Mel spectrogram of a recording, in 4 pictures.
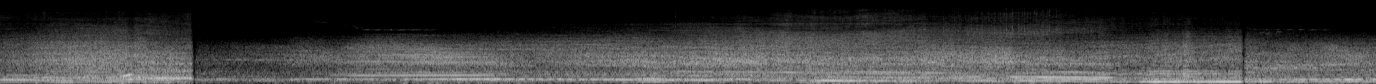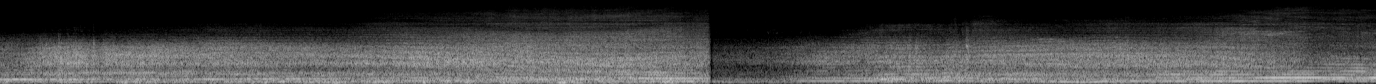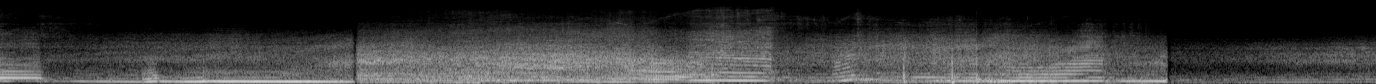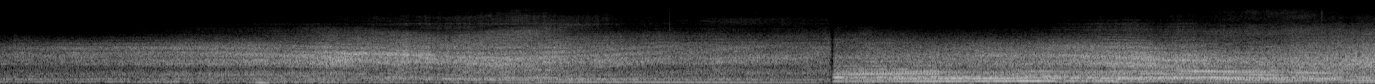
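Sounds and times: race cars passing: 0.0 - 55.0.

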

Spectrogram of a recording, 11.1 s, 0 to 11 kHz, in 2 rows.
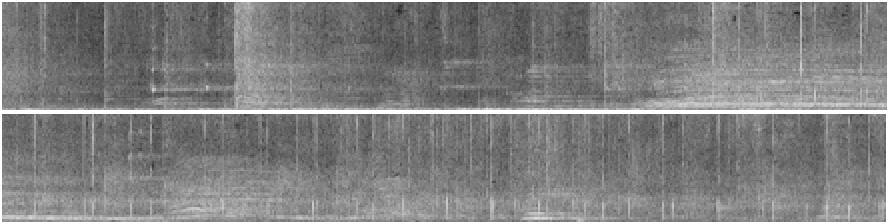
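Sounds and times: shoes squeaking on court: 0.7 - 3.6.

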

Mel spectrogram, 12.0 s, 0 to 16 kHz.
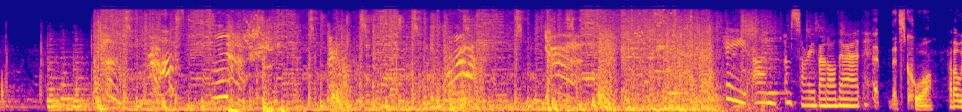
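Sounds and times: action music: 0.6 - 9.9.

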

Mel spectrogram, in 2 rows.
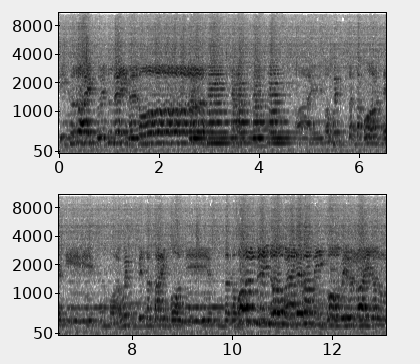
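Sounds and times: old record of man singing: 0.0 - 13.0.

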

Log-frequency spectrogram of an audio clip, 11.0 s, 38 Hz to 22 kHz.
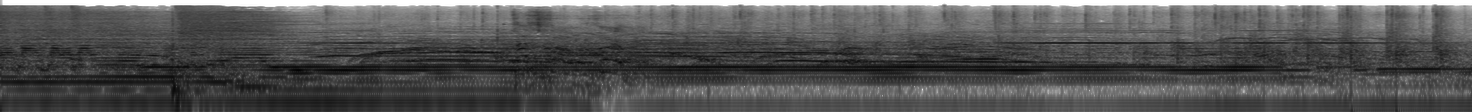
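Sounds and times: scattered clapping: 3.5 - 11.0.

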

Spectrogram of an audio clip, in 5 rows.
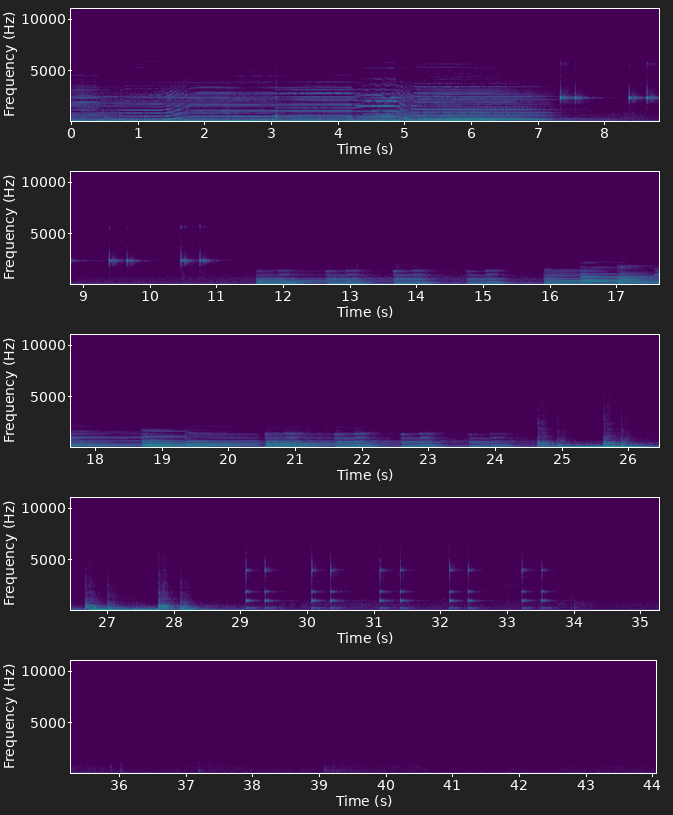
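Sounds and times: slow piano notes: 0.0 - 34.1
high pinging notes: 7.2 - 11.2, 29.0 - 33.9.

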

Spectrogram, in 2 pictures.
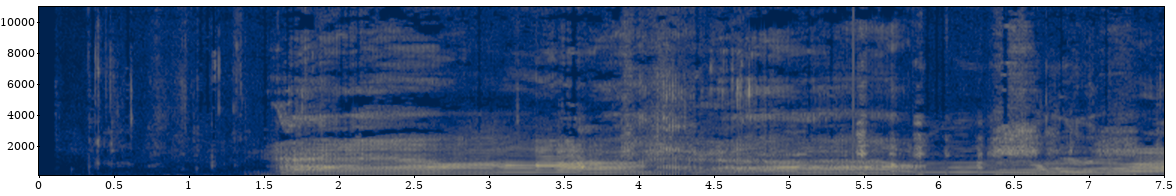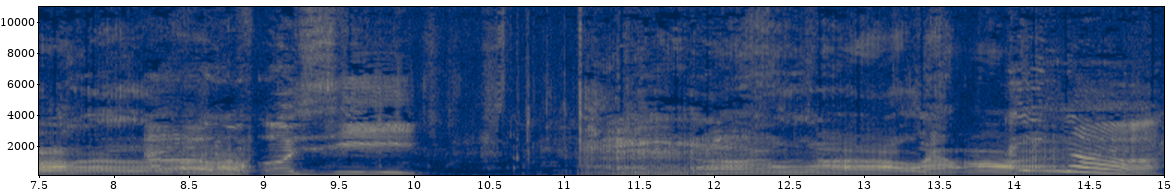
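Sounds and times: tiger growling: 1.2 - 9.0, 10.9 - 15.0.

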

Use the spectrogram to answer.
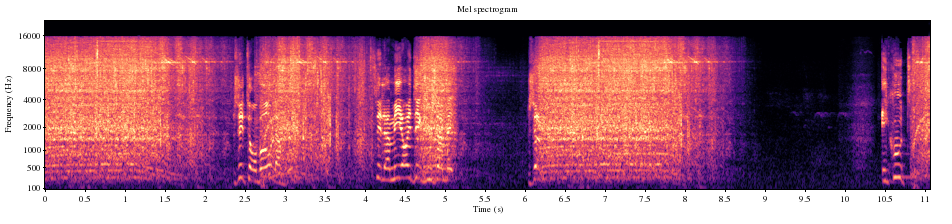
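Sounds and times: blender running: 0.0 - 5.4, 6.1 - 8.8, 10.8 - 11.0.

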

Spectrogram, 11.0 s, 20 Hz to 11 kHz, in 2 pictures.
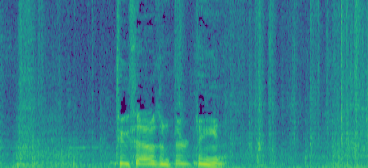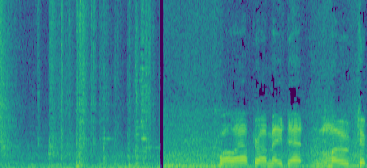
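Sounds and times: man speaking: 1.7 - 3.5, 8.8 - 11.0.

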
